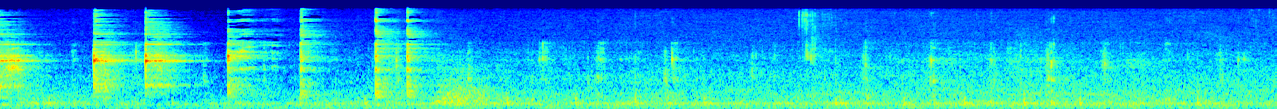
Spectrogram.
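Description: Metal spoon clinking and scraping against a ceramic bowl while scooping paella rice: about six sharp, ringing clinks in the first three seconds, then quieter chewing with faint small clicks.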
